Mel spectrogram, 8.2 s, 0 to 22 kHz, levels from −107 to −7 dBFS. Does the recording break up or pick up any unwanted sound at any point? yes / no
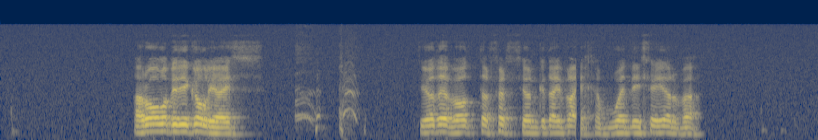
yes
